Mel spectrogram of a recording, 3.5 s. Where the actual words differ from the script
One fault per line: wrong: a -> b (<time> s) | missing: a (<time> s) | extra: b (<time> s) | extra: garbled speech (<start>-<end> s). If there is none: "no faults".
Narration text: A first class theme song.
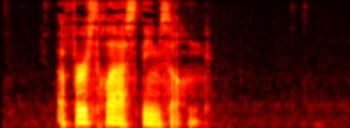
no faults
